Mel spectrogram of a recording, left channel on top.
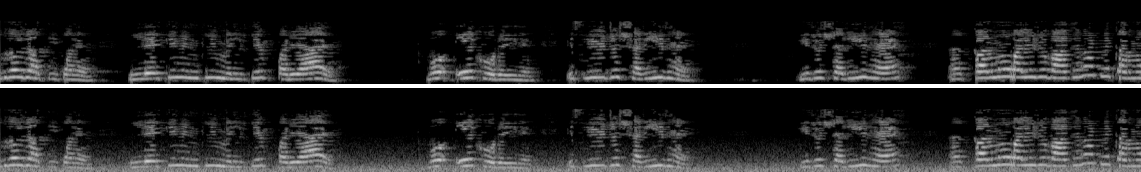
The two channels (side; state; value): right; noise; rumble, 9 dB below the sound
